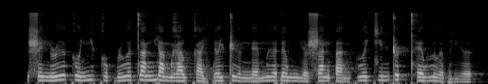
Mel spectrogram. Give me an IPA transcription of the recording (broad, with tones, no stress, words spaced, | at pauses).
ʂe˨˩nɹɨ˧ə̯ko˨˩˦ ɲɨ˧ko˨˩p̚ɹu˧˥ə̯ t̪a˧˥ŋ ja˧mɣa˧wka˨˩˨j ɗə˧˥jʈɨ˨˩ə̯ ŋɛ˨˩˦mɨ˧ə̯ɗə˧wŋi˨˩˨ə̯ ʂa˧ŋʔa˨˩n ku˧ə̯ci˧˥nʈo˦˥t̚ t̪ʰɛ˧˥wlu˨˩ə̯ɓi˨˩ə̯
